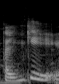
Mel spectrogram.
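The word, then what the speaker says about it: 天気: ini tuh bentukan ini dibacanya tenki gitu, kanji ini teng sama ki tenki gitu, kayak gitu.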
